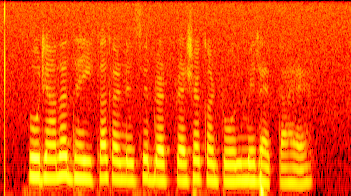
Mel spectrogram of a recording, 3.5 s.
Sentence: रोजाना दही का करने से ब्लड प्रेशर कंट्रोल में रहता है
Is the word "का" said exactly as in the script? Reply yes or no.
yes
